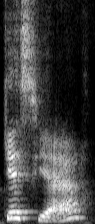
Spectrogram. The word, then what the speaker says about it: caissière: সো এখানে এ আর আই এর উচ্চারণ হবে এ, আর এর পরে আই ই আর এর উচ্চারণ হবে শুধুই ইয়ে। আরটা আমরা উচ্চারণ করব না যখন ম্যাসকুলিন হবে, আর যখন ফেমিনিন হবে তখন আমরা উচ্চারণ করব। সো এটা হবে কেসিয়ে যখন পুলিঙ্গ, আর কেসিয়ার যখন স্ত্রীলিঙ্গ।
